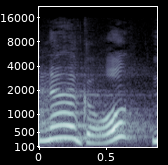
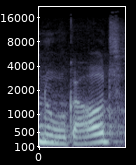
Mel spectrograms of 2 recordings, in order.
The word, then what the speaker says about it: Nørgaard: So this is Per Nørgaard, not Norgard.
